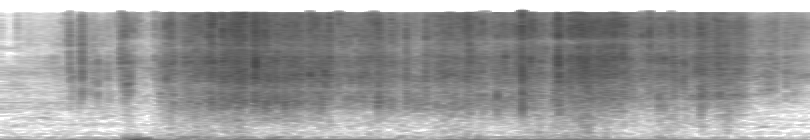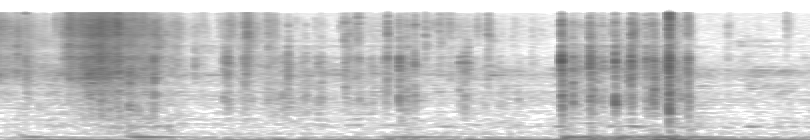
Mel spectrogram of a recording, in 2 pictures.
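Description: An emptied trading-card pack wrapper being crumpled in the hand, a dense crinkling for the first four seconds or so, followed by lighter scattered clicks and a brief rustle near the end.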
